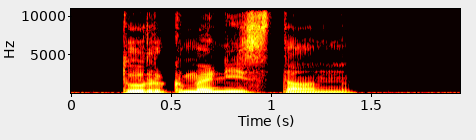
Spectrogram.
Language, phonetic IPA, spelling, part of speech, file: Polish, [ˌturkmɛ̃ˈɲistãn], Turkmenistan, proper noun, Pl-Turkmenistan.ogg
